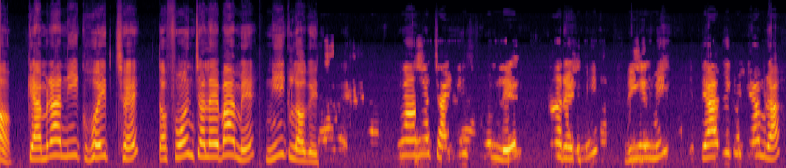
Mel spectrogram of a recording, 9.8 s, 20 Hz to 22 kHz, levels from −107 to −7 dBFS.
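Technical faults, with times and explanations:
3.97–5.91 s, 6.45–6.54 s, 7.39–8.38 s and 9.06–9.31 s, other side's voice leaking through: a second voice sits about 15 to 35 dB below the speech. This is likely echo the canceller failed to remove.
4.05–9.52 s, speech suppressed in double talk: the talker's voice dips, by up to about 25 dB, for roughly four seconds in total. This is likely the canceller ducking both sides while they overlap.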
